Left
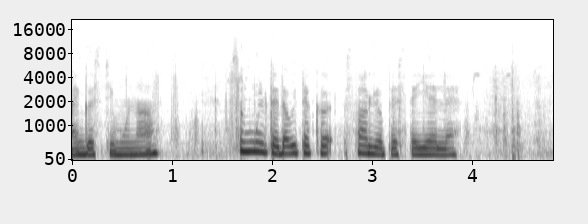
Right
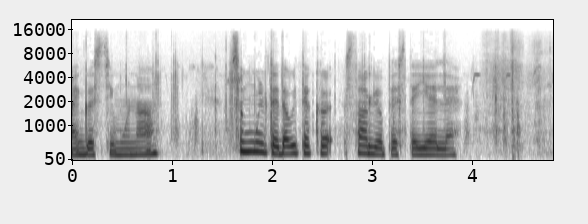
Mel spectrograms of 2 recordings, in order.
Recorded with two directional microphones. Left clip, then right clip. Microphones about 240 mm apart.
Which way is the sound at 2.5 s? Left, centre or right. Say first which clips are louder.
Right 8 dB; centre.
